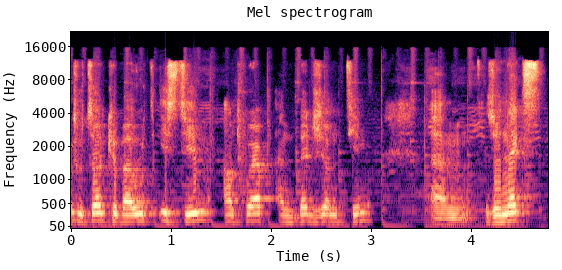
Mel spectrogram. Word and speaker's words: Antwerp: Okay, it's Antwerp we pronounce.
